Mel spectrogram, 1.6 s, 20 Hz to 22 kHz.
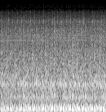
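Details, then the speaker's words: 2008 Husqvarna LTH1538 lawn tractor idling with a safety-interlock piece removed: steady, even single-cylinder thrum with no stumbling. Idle seems okay, but it might still need a carb clean. "engine seems like it idles okay might need a carb clean to deal with that"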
